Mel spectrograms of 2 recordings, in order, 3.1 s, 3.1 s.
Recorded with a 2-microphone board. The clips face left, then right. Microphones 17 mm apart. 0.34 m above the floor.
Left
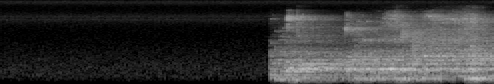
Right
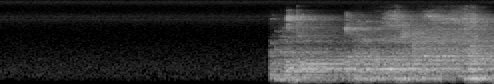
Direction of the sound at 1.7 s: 10° left (ahead or behind).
